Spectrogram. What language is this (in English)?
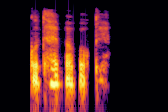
Bangla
